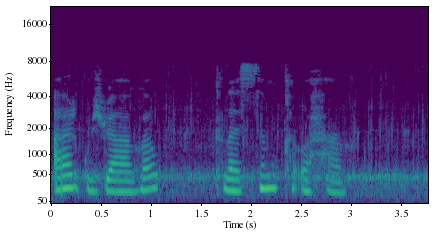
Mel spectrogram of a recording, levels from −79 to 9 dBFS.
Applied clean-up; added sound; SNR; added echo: none; Boiling; 13 dB; none.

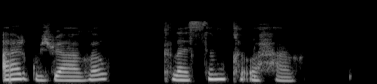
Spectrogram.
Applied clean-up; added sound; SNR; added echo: none; none; none; none.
